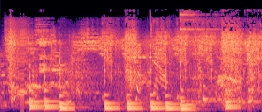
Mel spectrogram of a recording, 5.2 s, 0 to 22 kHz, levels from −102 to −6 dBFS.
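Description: At 0.40 s a repeated buffer occurs. New audio arrived late, so the device replayed its last block instead of waiting. The same short slice sounds five times in a row until 0.48 s, with a hard join at each repeat. Each slice fits a 20 ms buffer, so the result is a brief buzzy stutter. A second repeated buffer runs from 2.94 to 2.96 s, where one slice plays twice, heard as a single click. Little or no audio appears to be lost either time.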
